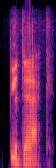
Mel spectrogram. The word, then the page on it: bedeck: American English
